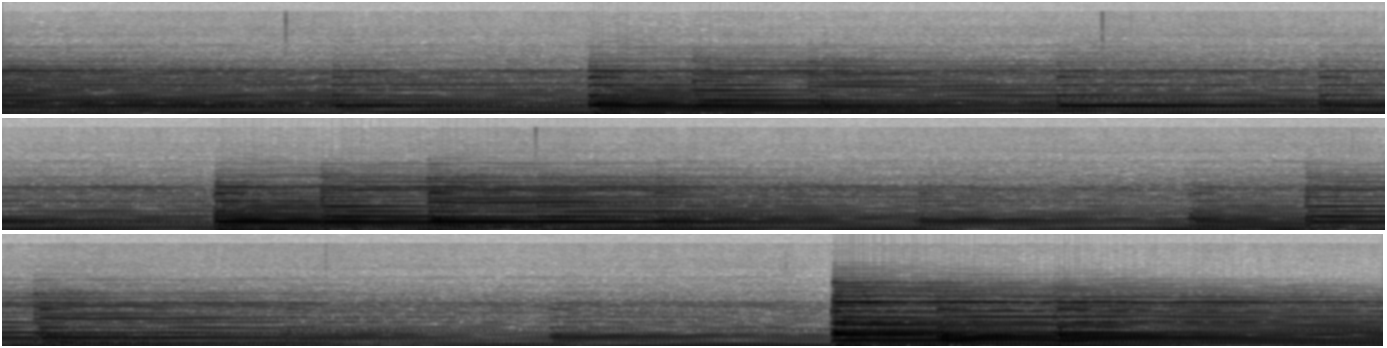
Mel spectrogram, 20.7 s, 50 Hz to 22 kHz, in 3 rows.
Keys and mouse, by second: 0.0 click, 0.5-1.6 drag, 2.0 click, 2.9 click, 3.5 click, 3.9 click, 4.3 click, 5.2 click, 5.7 click, 6.2 click, 7.4 drag, 8.3-10.2 drag, 10.4-13.6 drag, 13.7-16.3 drag, 16.6 click.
